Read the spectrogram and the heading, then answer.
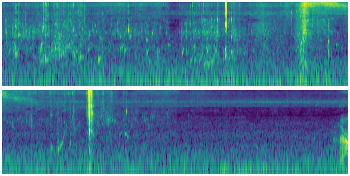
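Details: Low water sloshing and boat noise with a few brief knocks and some faint speech, and no animal calls.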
